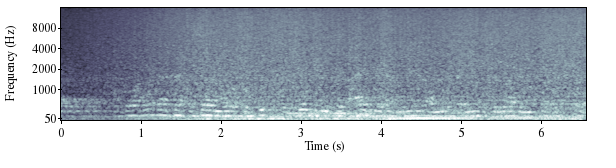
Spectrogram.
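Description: Loud steady hiss, like an open microphone or line noise, swelling about a second in, with a faint man's voice wavering beneath it.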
